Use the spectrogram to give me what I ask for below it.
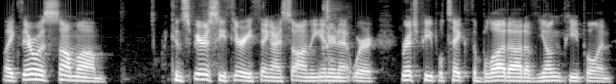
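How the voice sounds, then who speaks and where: A man's voice: mid-range voice, steady tone, fairly quick, background noise. A man co-hosting a casual discussion podcast, explaining his points methodically. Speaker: podcast co-host.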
